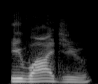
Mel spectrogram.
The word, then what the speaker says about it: Iwaju: Iwaju. That's it. Maybe I'll get it between now and Wednesday. Iwaju. It's pronounced how it's spelled.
